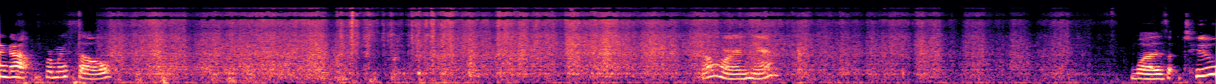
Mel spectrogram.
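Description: Tissue paper rustles and crinkles.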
